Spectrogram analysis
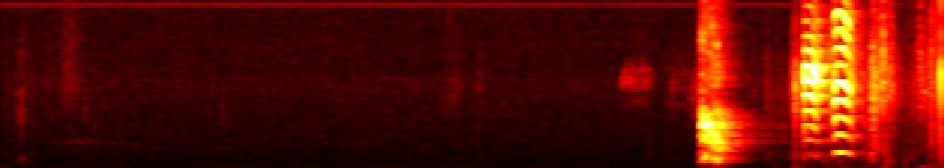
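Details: Dachshund indoors, barking because he wants his squeaky bone. Several seconds of near quiet, then one sharp short bark, followed by a quick run of high, squeaky, toy-like sounds. A person says "Yeah" just after.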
